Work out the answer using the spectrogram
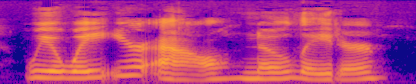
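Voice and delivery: ordinary delivery, nothing marked

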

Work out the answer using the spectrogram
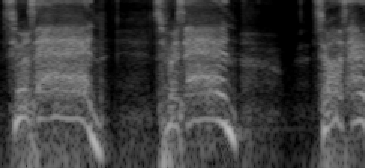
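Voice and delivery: mock old woman voice, very high, shrill repeated screeching. Retelling a video, the speaker imitates an old woman screaming at a man. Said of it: "screaming at this guy".

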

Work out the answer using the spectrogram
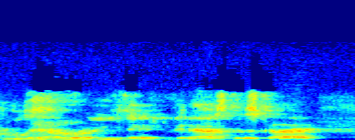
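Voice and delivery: fast, rattled-off, mild half-shout. Retelling how a man yelled at him before hanging up, imitating someone yelling. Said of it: "he's yelling at me".

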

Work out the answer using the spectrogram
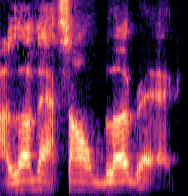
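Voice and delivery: put-on easygoing, relaxed Texas accent. Retelling what a man said over breakfast, in a Texas accent. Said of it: "he had like a Texas accent".

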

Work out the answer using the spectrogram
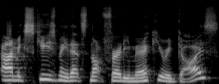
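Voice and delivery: ordinary talk

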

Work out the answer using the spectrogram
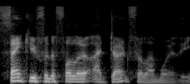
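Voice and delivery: ordinary delivery

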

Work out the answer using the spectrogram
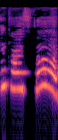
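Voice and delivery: high, super happy, jittery voice.

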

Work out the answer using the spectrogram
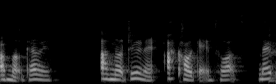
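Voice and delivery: speaking quietly. Recalling refusing her audition in a hotel with her dad: quietly, as her past self. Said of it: "I was really quiet".

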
